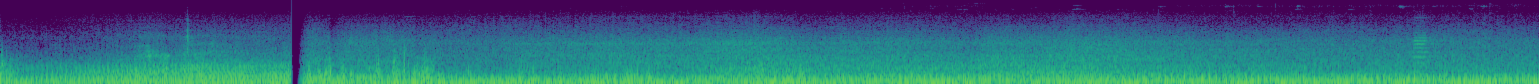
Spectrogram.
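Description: Motorcycle running at road speed, a steady engine hum mixed with wind and road noise, with a brief drop-out about two seconds in.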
